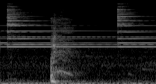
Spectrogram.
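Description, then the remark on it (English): A ship's bell in the room rings in two bright, high metallic bursts with sustained shimmering overtones, separated by a brief sliding squeak in the middle. No one speaks. “if the audience can hear that, that's the ship's bell here in the room.”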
